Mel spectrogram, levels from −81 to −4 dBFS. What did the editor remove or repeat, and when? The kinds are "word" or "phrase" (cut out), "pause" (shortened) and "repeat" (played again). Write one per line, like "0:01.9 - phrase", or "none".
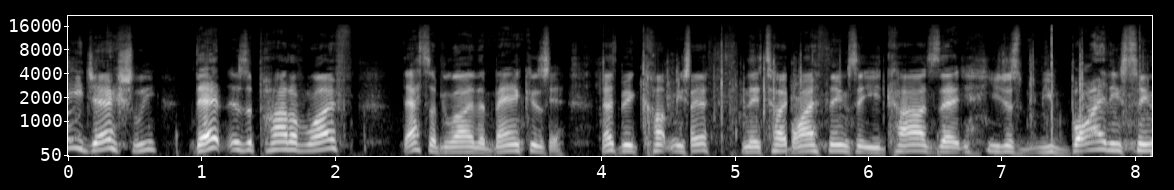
0:02.8 - word
0:03.6 - word
0:04.1 - phrase
0:04.7 - word
0:05.4 - phrase
0:06.1 - phrase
